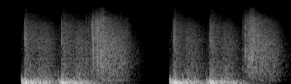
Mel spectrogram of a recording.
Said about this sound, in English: Psst, smarty pants, hear that? That could be the opening stomps and claps from the rock song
